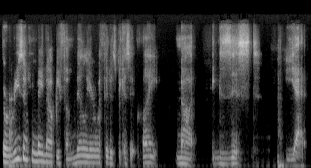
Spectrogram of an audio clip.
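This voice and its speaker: A woman playing an awkward, sheepish young male mage student lost in time, husky and halting, in a tabletop game. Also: deep voice, mellow, heavily acted. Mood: awkward explaining. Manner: halting, evasive, rambling.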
